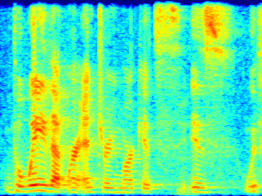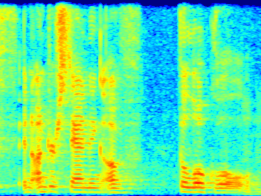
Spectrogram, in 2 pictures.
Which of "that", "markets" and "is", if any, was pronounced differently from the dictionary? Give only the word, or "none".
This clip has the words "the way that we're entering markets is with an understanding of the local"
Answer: none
